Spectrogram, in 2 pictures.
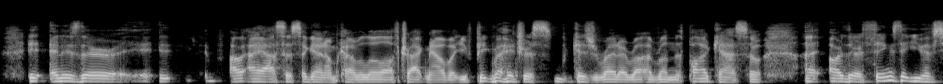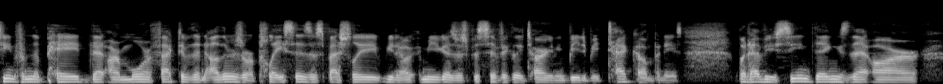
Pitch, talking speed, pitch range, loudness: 115 Hz, 230 wpm, 110-130 Hz, -17 LUFS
